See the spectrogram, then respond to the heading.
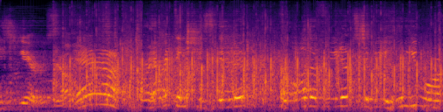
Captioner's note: audience applause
